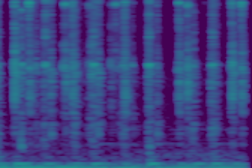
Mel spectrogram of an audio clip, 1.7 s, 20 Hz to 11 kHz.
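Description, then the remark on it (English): Rapid, clicky typing on the W and spacebar keys of a keyboard with Gateron blue switches, recorded with a TLM103 microphone: sharp key strikes in a quick, uneven rhythm, with a low background hum underneath and no voices. “And for the gaming folk, I am typing on the sad W and spacebar keys on the TLM103.”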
